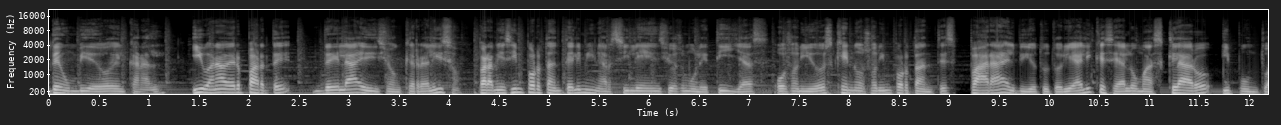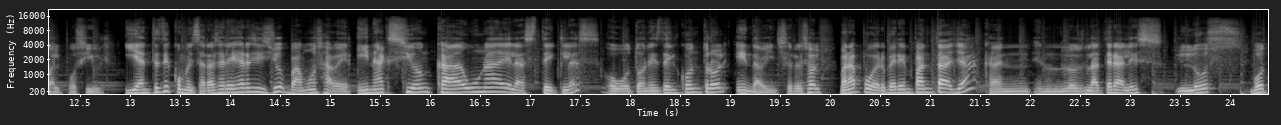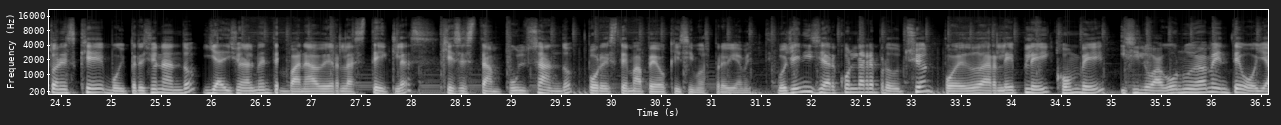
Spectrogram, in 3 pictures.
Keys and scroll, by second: 34.6 l.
